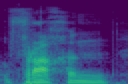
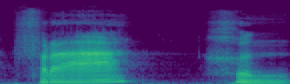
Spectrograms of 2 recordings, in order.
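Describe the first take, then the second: First: The first vowel is short. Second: The first vowel is long. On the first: The speaker calls it wrong. "no fragen" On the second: The speaker calls it right. "la A es larga, es abierta la sílaba. Por eso se pronuncia fragen"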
